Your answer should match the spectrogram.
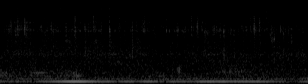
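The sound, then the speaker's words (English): Steady rainfall patters on the ground, a dense hiss of countless small droplets with a low, constant hum underneath. Fairly quiet and continuous, with no voices present. “And when they hit, they're shattered in all directions, and the sound follows along, moving to all sides.”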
